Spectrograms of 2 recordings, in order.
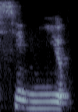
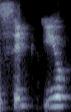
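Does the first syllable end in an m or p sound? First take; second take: m; p. First: The first syllable ends in an m sound. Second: The first syllable ends in a p sound. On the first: The speaker calls it right. "tapi sim yuk" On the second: The speaker calls it wrong. "bukan sip yuk"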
